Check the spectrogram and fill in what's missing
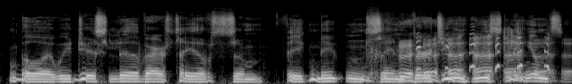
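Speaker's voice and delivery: put-on slow, whistly old Southern drawl; Southern accent. Shown as a demonstration. A Southern accent showing how the old man talks, slow and whistly. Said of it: "he likes to talk like this".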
